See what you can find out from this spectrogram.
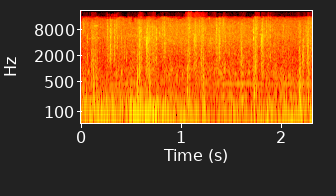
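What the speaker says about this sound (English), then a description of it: "I'm pretty sure Arvak is one of the fastest horses in the game." Summoned horse Arvak, a fast steed in Skyrim, gallops with a steady run of hoofbeat clip-clops, close and moderately loud, alone without talk.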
